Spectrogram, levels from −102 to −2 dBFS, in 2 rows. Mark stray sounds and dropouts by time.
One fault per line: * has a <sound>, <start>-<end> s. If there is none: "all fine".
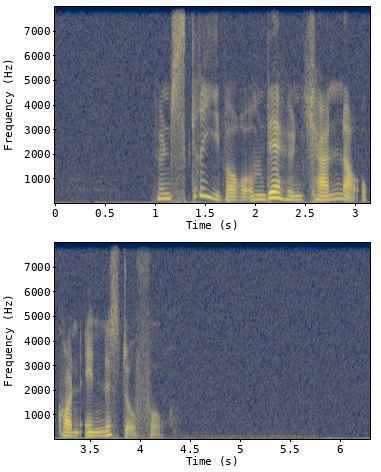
all fine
